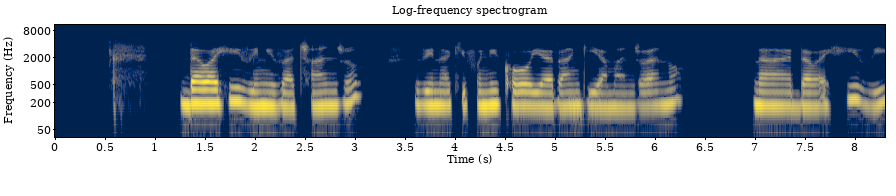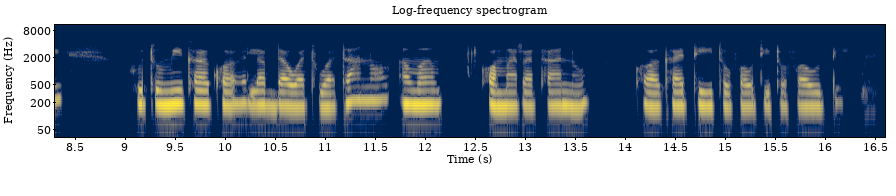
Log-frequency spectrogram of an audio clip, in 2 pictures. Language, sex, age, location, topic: Swahili, female, 18-24, Nakuru, health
